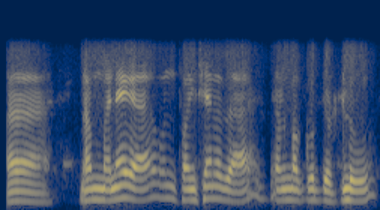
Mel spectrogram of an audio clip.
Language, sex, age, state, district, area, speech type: Kannada, male, 60+, Karnataka, Bidar, urban, conversation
